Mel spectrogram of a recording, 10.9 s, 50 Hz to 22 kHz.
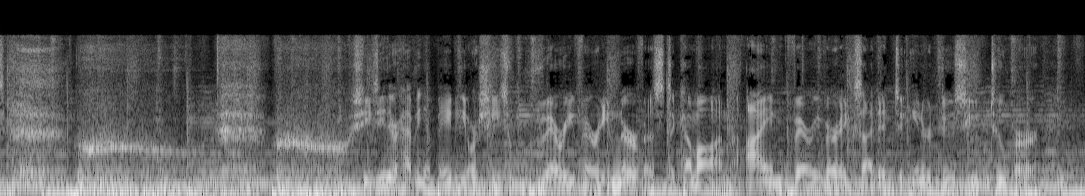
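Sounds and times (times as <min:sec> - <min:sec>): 
person hyperventilating with heavy rapid panting: 0:00.0 - 0:03.5
speech: 0:03.7 - 0:10.8.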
